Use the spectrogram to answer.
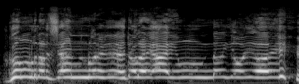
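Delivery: very high, loud babbling rant; frenzied gibberish voice. Retold or imitated. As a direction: shriek it out in a frenzy. Imitating boxer's frenzy.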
